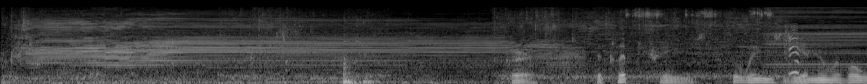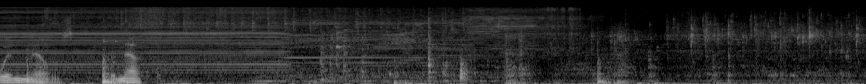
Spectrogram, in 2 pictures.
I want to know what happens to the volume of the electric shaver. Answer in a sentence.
The loudness of the electric shaver goes down.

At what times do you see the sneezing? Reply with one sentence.
You can hear the sneezing from 7.4 to 8.2 s.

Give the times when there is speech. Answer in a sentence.
The speech can be heard from 5.1 to 10.1 s.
